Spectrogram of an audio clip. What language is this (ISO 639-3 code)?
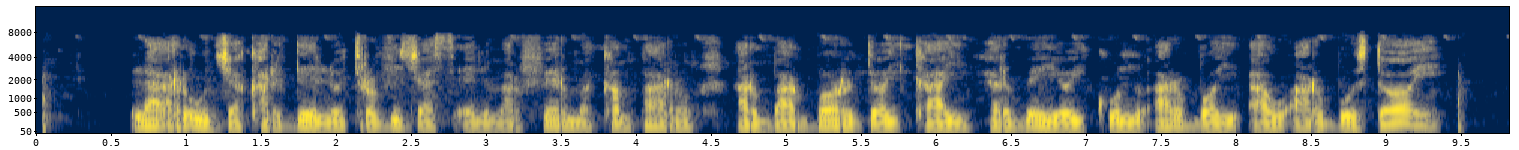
epo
